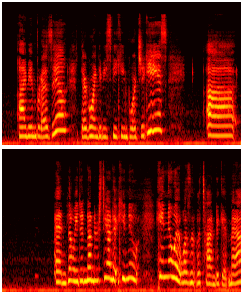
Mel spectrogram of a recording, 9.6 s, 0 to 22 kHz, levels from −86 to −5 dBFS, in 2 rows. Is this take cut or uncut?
cut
